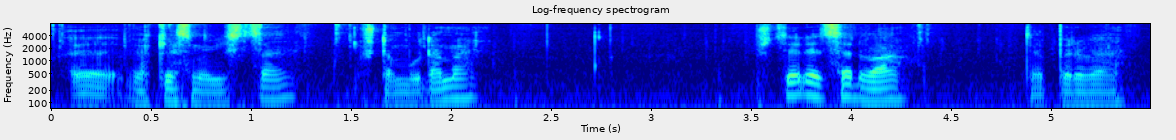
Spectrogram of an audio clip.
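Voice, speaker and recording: A man's voice: fairly low pitch, pushed and bright, a little hiss or hum. A young man casually commenting on his own game as he plays, talking to himself and yelping when startled. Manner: chatty, talks to himself, yelps in alarm. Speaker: gaming YouTuber. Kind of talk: casual let's-play commentary. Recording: clear keyboard clicking under voice. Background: keyboard and mouse clicks.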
